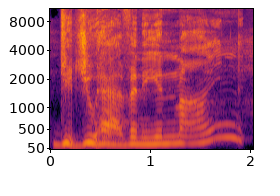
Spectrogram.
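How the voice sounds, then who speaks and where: An actor playing a theatrical, gleeful ghoulish librarian uncle hosting a horror anthology in a hammy, drawn-out way. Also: medium pitch, very animated, gravelly, darkish tone, slight background noise. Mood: delighted, gleeful. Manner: hammy, drawn-out, swooping delivery. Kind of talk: horror anthology host acting.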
